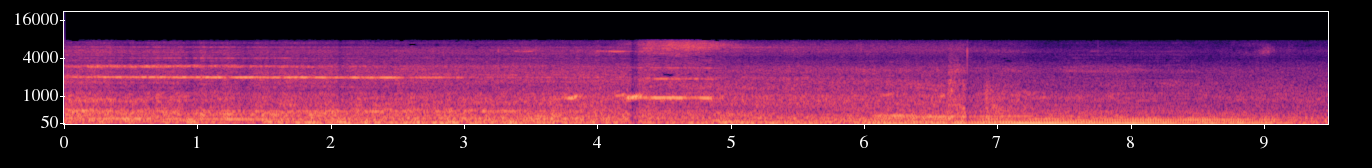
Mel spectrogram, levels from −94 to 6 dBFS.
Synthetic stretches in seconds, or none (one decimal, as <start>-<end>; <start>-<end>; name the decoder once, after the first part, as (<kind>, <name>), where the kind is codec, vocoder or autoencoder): 7.9-8.5 (codec, SNAC)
